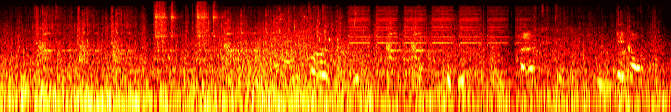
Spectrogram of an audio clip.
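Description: Cartoon robot's inner machinery being pried apart by toy commander fighters, a busy run of clanking ratchets, grinding gears, clicks and electronic beeps, with voices sounding over the mechanical clatter.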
